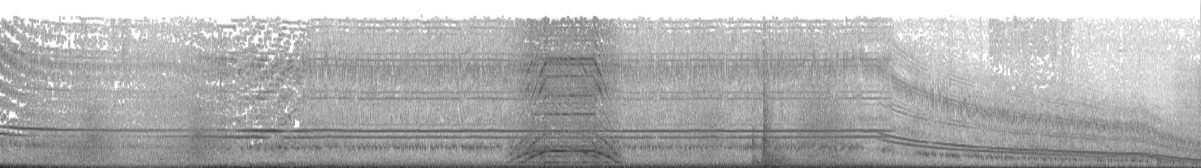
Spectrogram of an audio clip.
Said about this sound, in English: Clear the deck. Shuttle inbound. Decompression alert. Clear the deck.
